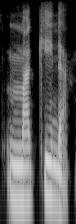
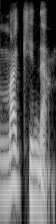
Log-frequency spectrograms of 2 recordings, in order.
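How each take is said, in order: First: The stress is on the second syllable. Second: The stress is on the first syllable. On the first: The speaker calls it right. "Sería una palabra llana" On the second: The speaker calls it wrong. "mucha gente dice máquina... convertir la palabra en esdrújula"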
